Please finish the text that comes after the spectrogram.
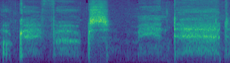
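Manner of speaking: whispered, very quiet. Filming an update for the folks watching while out with Dad, whispering. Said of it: "I don't know why I'm whispering actually".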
